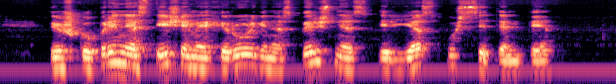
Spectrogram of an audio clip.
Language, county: Lithuanian, Alytus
